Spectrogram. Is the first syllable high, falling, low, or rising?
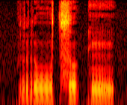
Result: high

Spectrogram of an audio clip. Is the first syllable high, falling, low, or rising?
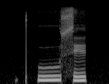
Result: high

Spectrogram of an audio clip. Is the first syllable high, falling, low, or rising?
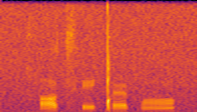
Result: rising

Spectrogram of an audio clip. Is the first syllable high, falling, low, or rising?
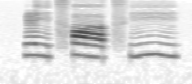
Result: low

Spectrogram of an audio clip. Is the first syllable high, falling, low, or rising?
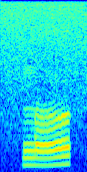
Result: rising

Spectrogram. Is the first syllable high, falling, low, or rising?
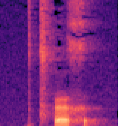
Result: high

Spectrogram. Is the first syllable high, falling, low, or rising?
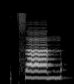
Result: high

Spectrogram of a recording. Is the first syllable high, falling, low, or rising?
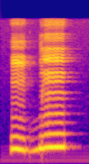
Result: low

